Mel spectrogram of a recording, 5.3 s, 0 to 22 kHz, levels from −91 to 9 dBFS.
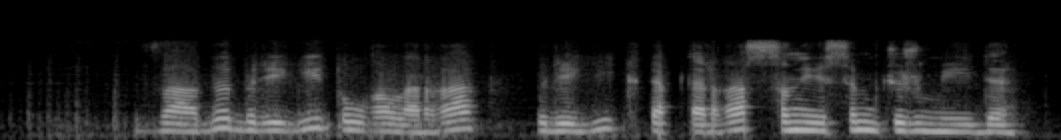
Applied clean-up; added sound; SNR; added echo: neural mask model RNNoise.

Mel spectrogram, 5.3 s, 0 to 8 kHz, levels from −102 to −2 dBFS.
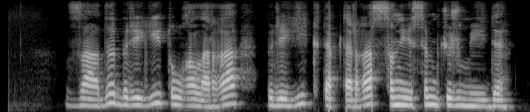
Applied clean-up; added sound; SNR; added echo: none; none; none; none.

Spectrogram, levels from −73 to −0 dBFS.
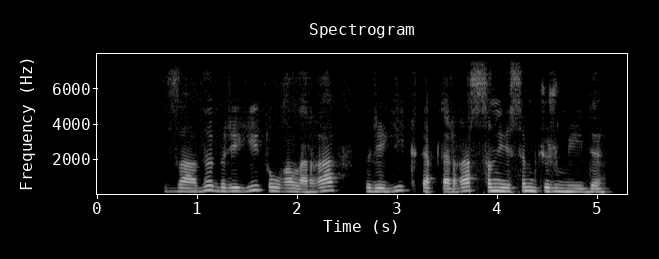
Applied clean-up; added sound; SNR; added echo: neural mask model Resemble Enhance denoiser.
